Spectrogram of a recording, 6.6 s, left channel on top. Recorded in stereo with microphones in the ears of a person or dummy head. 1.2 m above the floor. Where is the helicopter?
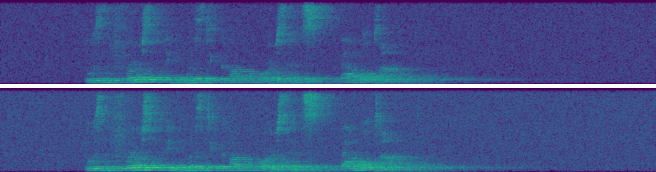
No helicopter in this recording.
